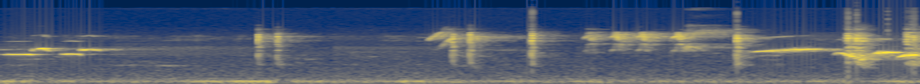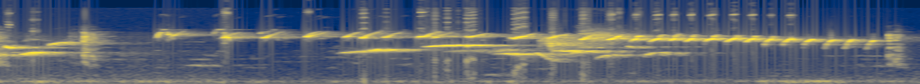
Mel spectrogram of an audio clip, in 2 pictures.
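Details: White-rumped shama singing as a lure recording meant to provoke other birds to sing: short whistles and chips build into fluty warbles, then a long rapid run of repeated high clear notes gradually descending.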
